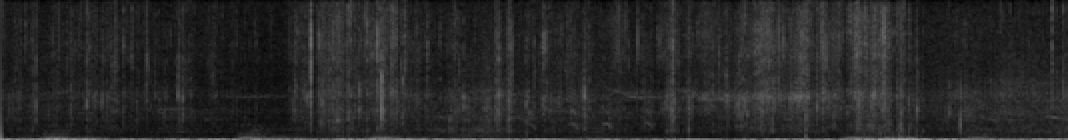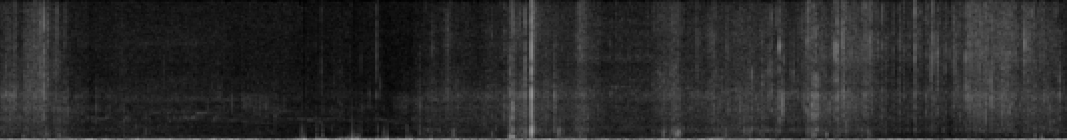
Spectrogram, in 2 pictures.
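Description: Dry leaf litter rustling and crackling under hands and feet as morel mushrooms are picked from the forest floor, over a low rumble of wind or camera handling on the microphone.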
